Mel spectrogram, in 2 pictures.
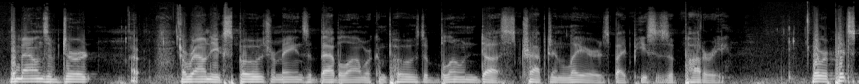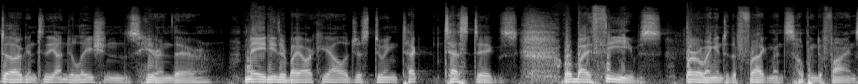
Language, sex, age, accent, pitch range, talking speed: English, male, 40-59, American, 100-120 Hz, 170 wpm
